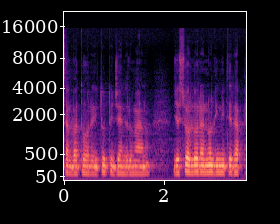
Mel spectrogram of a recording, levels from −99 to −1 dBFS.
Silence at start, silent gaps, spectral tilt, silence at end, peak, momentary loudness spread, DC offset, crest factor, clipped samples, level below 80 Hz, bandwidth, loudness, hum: 0 s; none; -8 dB/octave; 0 s; -8 dBFS; 9 LU; under 0.1%; 18 dB; under 0.1%; -72 dBFS; 13 kHz; -26 LUFS; none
